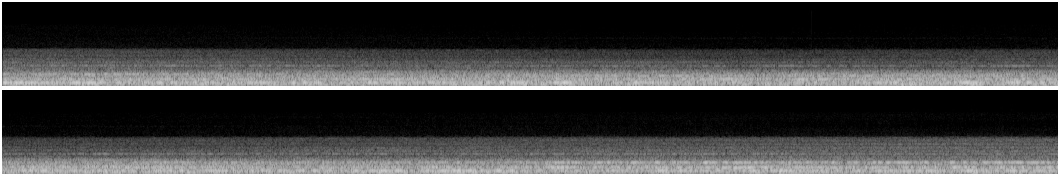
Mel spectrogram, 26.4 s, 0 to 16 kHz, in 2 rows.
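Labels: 0.1s A continuous hollow droning machine noise. 26.4s

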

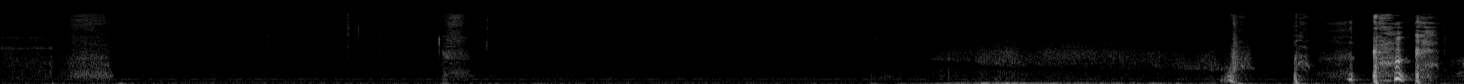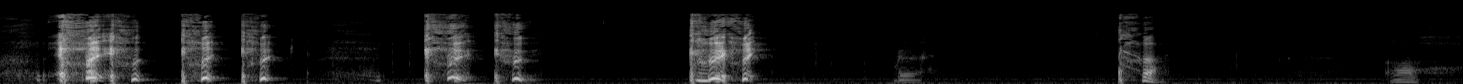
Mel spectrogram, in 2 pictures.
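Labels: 0.0s Someone inhales the smoke of a tobacco product. 1.2s
2.6s Quiet sound of a metallic lighter being fiddled with. 4.6s
4.3s A sharp inhale through the mouth. 5.0s
8.8s Exhaling smoke from a tobacco product. 12.4s
12.3s Inconsistent dry coughs that are not very aggressive. 20.0s
21.4s Aggressive dry coughing. 22.3s
23.5s A random human-made quiet sound. 24.2s
25.8s A small cough. 26.2s
28.5s A painful sigh of relief follows a chain of coughs. 29.3s

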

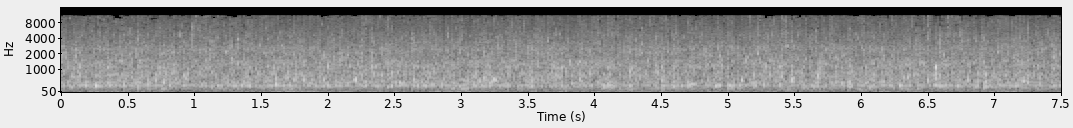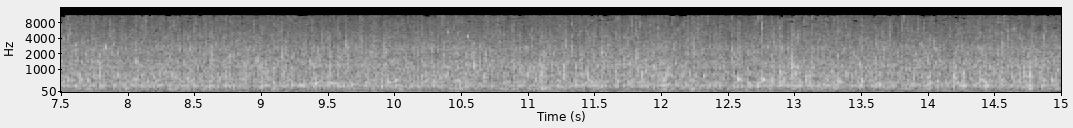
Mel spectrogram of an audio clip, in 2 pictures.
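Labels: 0.0s The engine of a motorboat whirs. 15.0s
0.0s Water gurgling. 15.0s

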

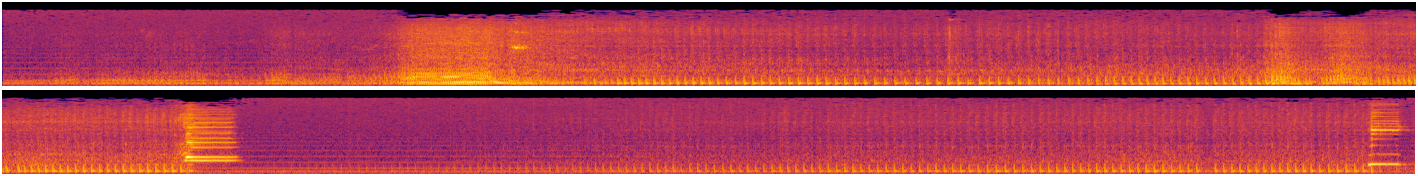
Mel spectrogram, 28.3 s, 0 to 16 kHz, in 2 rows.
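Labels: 0.4s An engine emits a rhythmic, revving sound with sudden, random changes in volume and pitch. 16.0s
15.8s A vehicle horn emits a loud, short, high-pitched honk that quickly fades. 16.6s
19.5s An engine revs with a steady rhythm at a medium volume. 27.7s
27.7s A vehicle horn emits a loud, short, steady honk that quickly fades. 28.3s

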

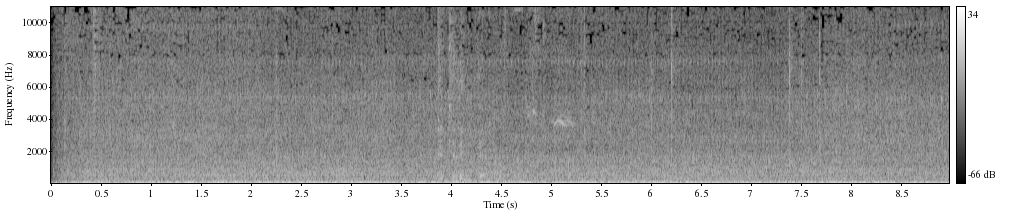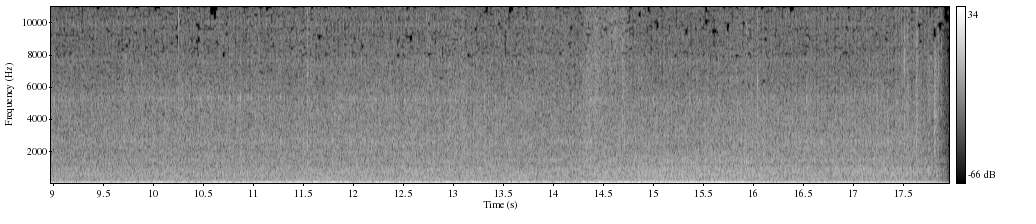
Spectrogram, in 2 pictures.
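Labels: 0.0s An engine growls consistently, becoming louder toward the end. 18.0s
3.8s A person is speaking faintly. 5.1s

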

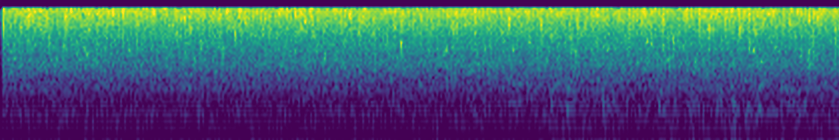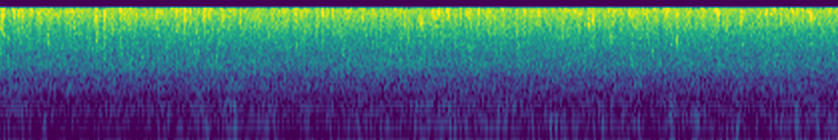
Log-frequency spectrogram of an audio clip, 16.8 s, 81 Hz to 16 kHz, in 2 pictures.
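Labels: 0.0s Heavy rain with strong, steady rainfall and occasional dripping sounds. 16.8s

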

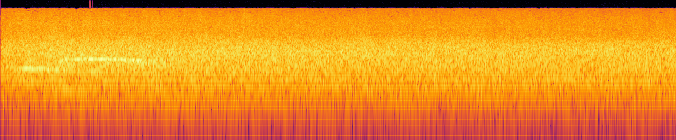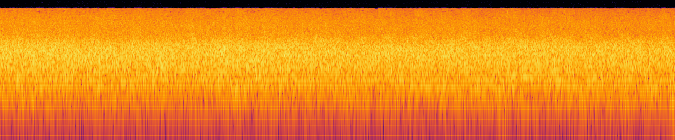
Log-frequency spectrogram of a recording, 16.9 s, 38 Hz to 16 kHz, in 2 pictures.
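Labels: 0.0s A crowd is applauding loudly. 16.9s
0.2s A crowd cheers and screams. 2.0s

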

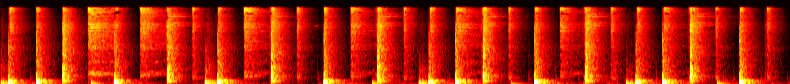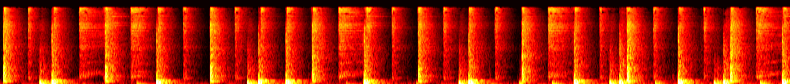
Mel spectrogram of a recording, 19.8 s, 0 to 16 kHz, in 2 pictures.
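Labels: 0.0s A person is playing the drums. 19.8s

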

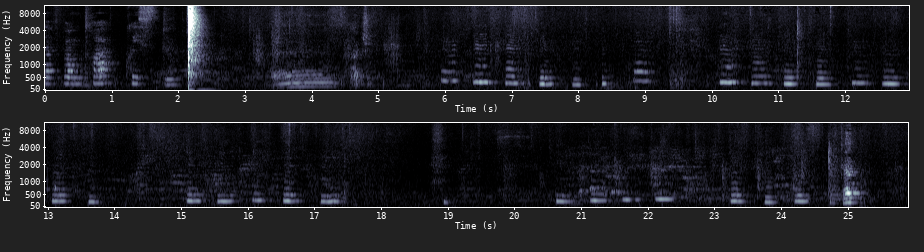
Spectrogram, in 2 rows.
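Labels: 0.0s A woman speaks quietly and from a distance indoors. 2.1s
2.1s A loud, sharp click is heard indoors. 2.3s
3.4s A man speaks quietly and distantly, gradually speeding up. 5.4s
6.0s A woman hums rhythmically and quietly in the distance. 17.9s
20.6s A woman hums rhythmically and quietly in the distance. 25.9s
21.2s Women laugh quietly and repetitively in the distance. 23.4s
24.9s A man exclaims loudly from a distance. 25.2s

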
